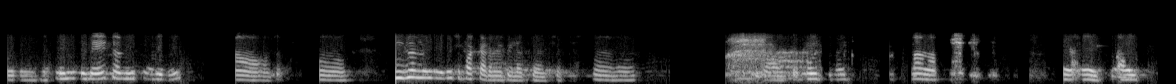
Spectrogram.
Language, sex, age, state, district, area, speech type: Kannada, female, 60+, Karnataka, Mandya, rural, conversation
